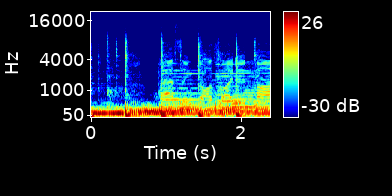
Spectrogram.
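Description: A rock band's recording: guitars, bass guitar and drums playing loud and steady, with a wavering, bending melody line coming in about halfway through.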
